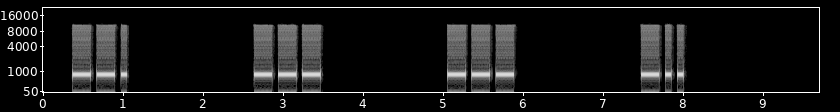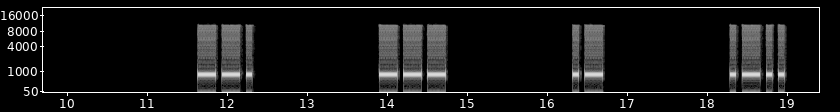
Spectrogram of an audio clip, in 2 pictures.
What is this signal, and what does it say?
Morse code, heard as a keyed tone, about 16 wpm, spaced as for 5 wpm, 800 Hz. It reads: GOOD GOAL
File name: Prefixes / By First Letter / Gs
